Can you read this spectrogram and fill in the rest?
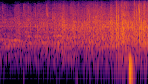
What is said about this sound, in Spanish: Si ese es el aplauso, dáselo mejor a tu padre. Aleluya. Aleluya.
